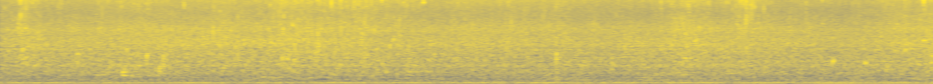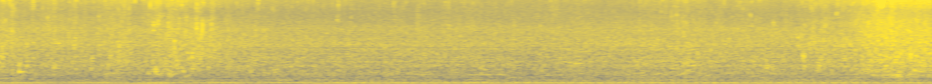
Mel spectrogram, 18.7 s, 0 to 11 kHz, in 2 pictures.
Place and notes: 杉福村, Hsiao Liouciou Island - Waves and tides
Waves and tides, below the big rock
Zoom H2n MS +XY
